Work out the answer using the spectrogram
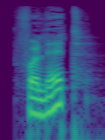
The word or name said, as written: forladt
